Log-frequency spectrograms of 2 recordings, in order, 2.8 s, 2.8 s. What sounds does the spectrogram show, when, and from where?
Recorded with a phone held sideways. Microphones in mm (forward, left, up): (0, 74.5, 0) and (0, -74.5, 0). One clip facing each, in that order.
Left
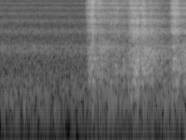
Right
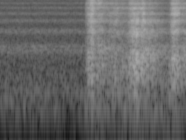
1.3 s footsteps: 75° right (ahead or behind), 8.5 m; by 2.7 s 70° right (ahead or behind), 8 m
